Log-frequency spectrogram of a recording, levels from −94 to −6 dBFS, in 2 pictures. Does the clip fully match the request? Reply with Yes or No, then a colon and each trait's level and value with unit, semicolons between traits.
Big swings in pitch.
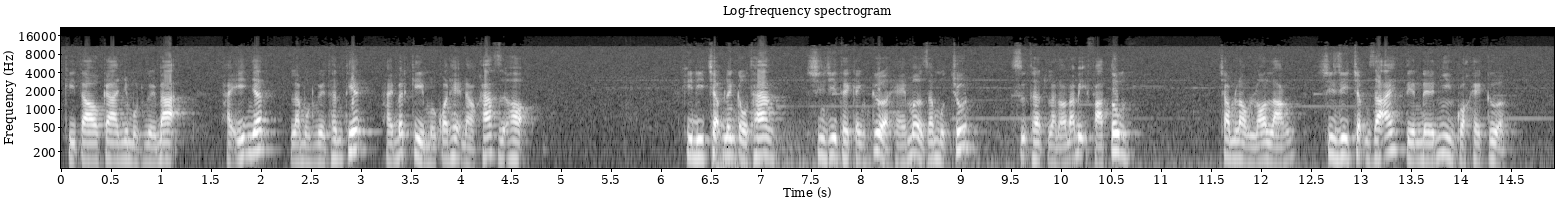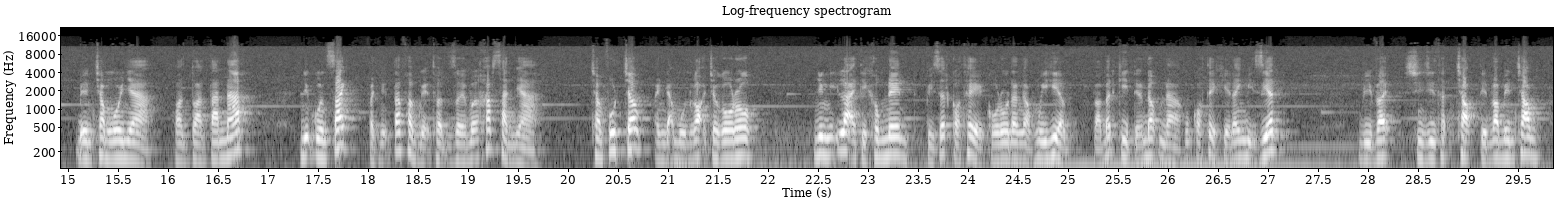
No: average, 4.7 semitones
